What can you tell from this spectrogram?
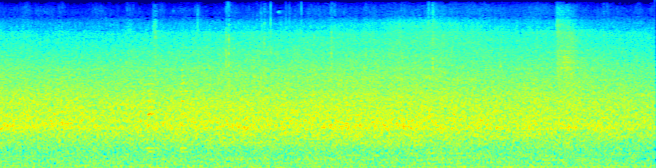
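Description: Steady city road-traffic noise: a continuous rumble and hiss of cars on a multi-lane road.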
